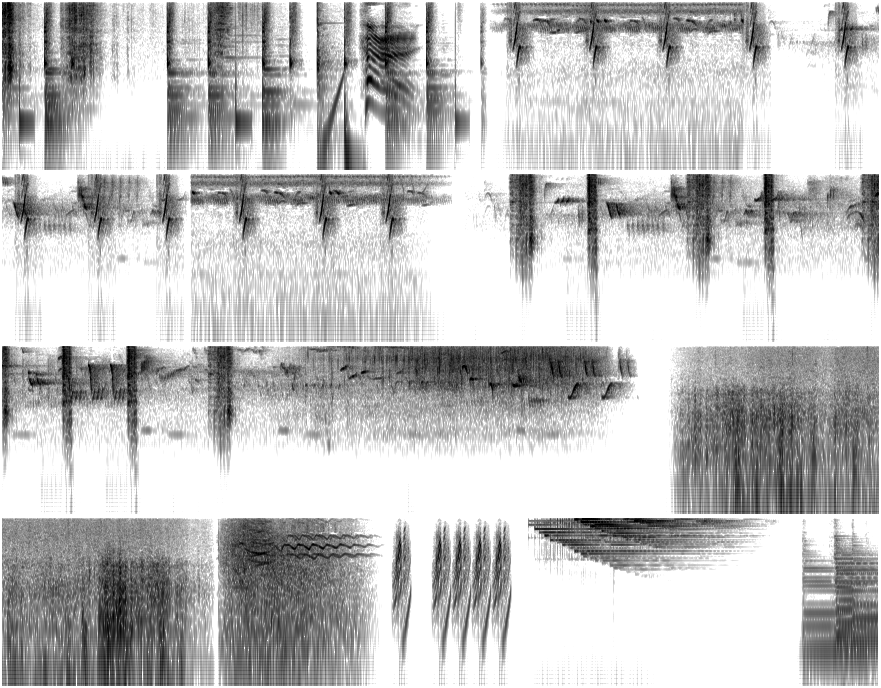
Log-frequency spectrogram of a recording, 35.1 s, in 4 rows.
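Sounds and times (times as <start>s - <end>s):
sharp bird chirps: 4.9s - 23.9s.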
